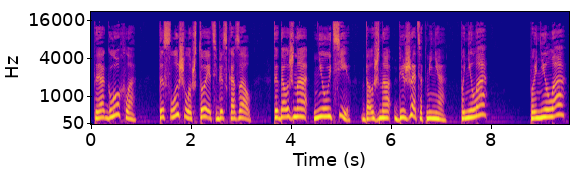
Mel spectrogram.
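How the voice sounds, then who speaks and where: A woman doing a gruff brooding man. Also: on the high side, animated, a little mellow, no room sound, clean studio sound. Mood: fierce. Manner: slow, growling, clipped.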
